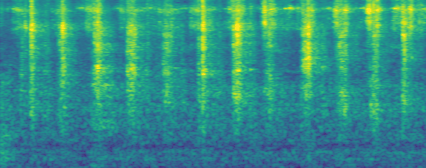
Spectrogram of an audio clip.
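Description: Hand-twisted salt or pepper grinder grinding seasoning, a quick even run of crisp crunching clicks, about four a second.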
